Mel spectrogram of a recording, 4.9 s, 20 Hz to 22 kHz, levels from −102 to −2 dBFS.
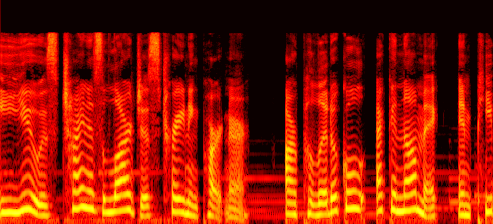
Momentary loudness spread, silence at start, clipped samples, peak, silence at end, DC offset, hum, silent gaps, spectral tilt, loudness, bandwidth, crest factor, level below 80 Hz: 6 LU; 0 s; under 0.1%; -14 dBFS; 0 s; under 0.1%; none; none; -4.5 dB/octave; -30 LUFS; 12 kHz; 16 dB; -58 dBFS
